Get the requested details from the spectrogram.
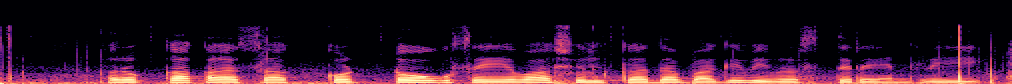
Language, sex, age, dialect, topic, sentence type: Kannada, female, 18-24, Dharwad Kannada, banking, question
